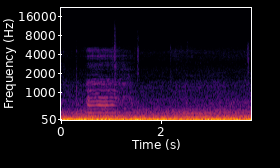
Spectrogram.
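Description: A car being driven: a loud, steady low rumble of engine and road noise runs throughout with little change.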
